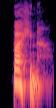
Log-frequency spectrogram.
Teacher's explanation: Página se acentúa en la antepenúltima sílaba. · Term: palabra esdrújula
